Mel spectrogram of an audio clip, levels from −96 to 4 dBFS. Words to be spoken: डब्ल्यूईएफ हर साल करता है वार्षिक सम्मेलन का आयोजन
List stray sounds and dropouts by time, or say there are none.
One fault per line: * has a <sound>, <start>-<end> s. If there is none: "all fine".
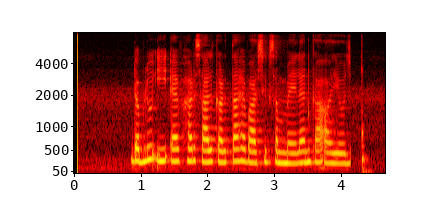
* has a thud, 4.3-4.5 s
